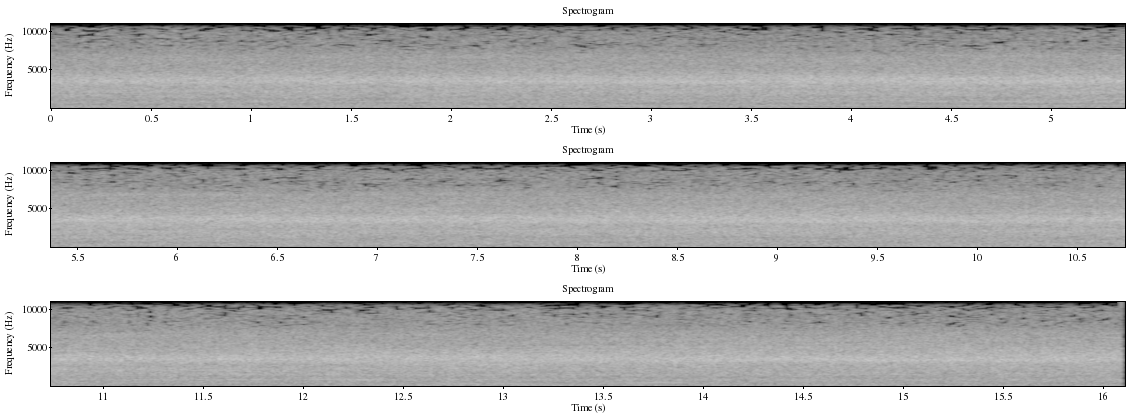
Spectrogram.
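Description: Steady indoor room tone: an even hiss and low hum, such as a shop's air conditioning, with no distinct events.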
